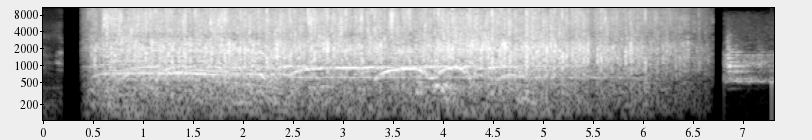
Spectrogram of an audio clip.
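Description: Crowd applauding and cheering, starting about half a second in and cutting off suddenly near the end.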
